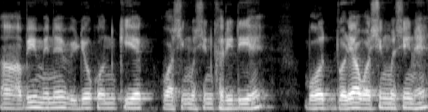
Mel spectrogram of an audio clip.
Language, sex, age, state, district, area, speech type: Hindi, male, 30-45, Madhya Pradesh, Ujjain, rural, spontaneous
